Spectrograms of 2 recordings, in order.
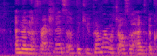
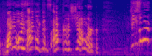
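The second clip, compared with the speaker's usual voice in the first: very high, fast teasing pet voice; 12 semitones higher, faster than usual. Real, not acted. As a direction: scold the dog playfully, squeaky. Talking to hyper dog.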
